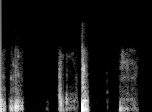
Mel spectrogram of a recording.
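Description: The end of a man's sentence, then a few short non-word vocal sounds over a call line. The loudest is a brief, sharp one a little after a second in, like a grunt or a cough.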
